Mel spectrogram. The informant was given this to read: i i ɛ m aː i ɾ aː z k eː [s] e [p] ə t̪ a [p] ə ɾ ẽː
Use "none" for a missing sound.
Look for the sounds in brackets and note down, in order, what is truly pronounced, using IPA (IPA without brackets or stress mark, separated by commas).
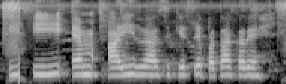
s, p, k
